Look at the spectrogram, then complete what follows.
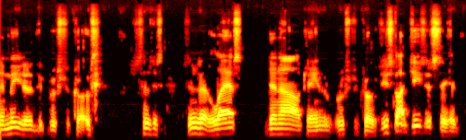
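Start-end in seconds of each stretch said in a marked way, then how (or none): none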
